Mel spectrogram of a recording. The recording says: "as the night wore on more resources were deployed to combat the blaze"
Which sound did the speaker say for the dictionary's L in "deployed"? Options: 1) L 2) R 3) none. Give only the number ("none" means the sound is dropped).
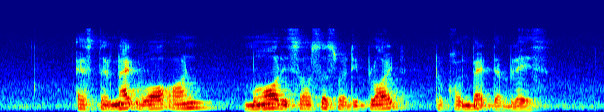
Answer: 1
